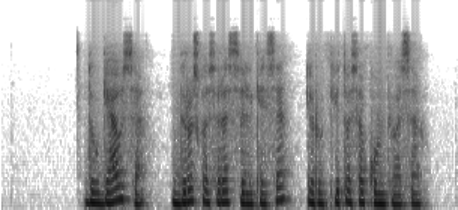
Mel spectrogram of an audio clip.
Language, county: Lithuanian, Kaunas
